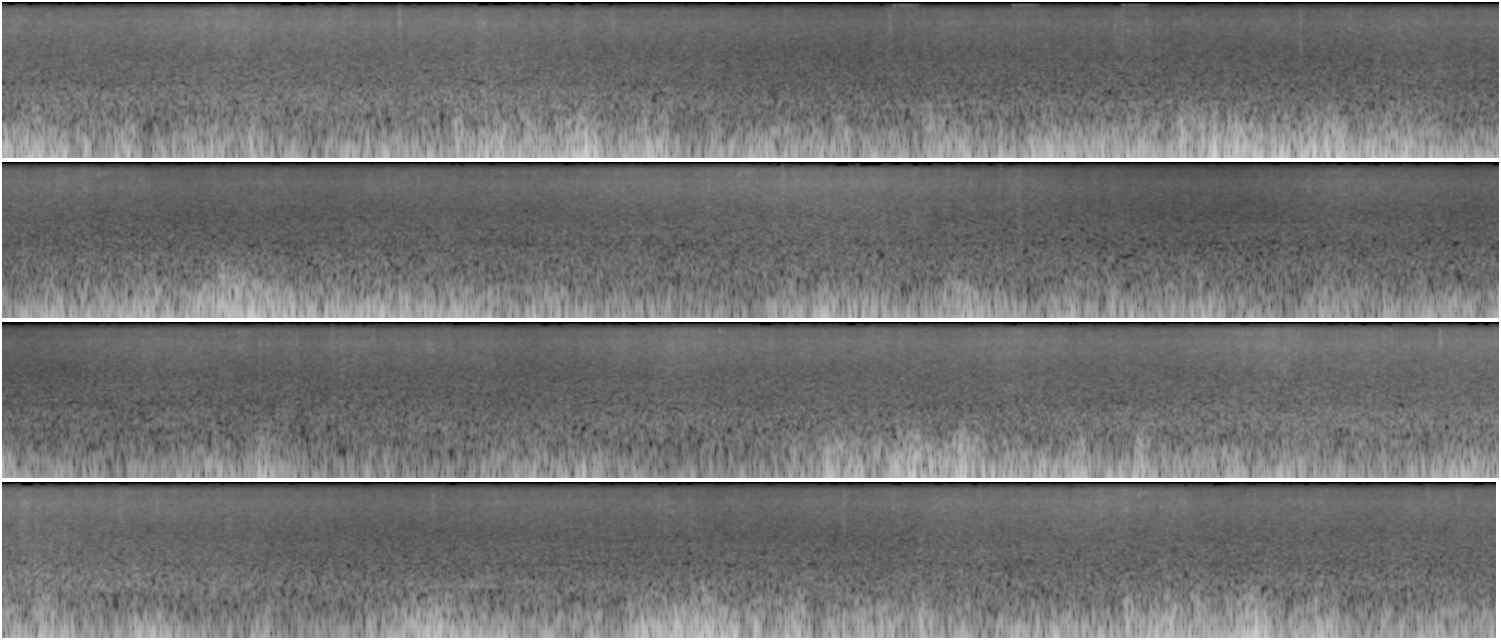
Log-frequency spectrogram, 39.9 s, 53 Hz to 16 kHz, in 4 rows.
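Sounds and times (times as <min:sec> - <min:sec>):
strong wind rushing: 0:00.0 - 0:13.8
strong wind blowing: 0:00.0 - 0:22.4, 0:25.0 - 0:39.9.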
